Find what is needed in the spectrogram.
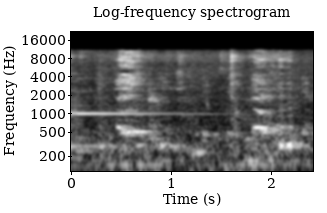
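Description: An electronic keyboard's last held note dying away, with short bursts of laughter from the young player, one about half a second in and another near the end.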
